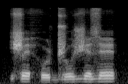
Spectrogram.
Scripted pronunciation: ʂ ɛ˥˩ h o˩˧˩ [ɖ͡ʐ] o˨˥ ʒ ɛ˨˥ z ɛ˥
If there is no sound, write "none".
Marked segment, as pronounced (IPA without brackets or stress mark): ɖ͡ʐ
